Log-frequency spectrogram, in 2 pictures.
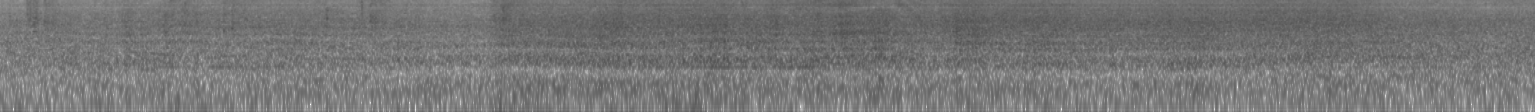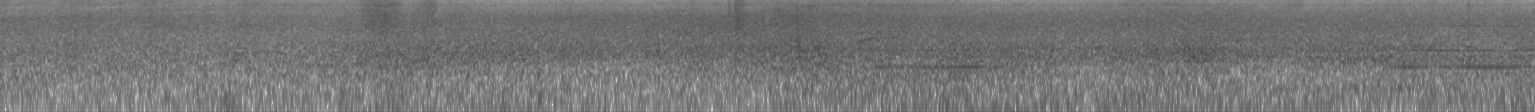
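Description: Sea waves rolling in and breaking against a stone breakwater, a continuous rushing wash of surf, with wind buffeting the microphone.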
